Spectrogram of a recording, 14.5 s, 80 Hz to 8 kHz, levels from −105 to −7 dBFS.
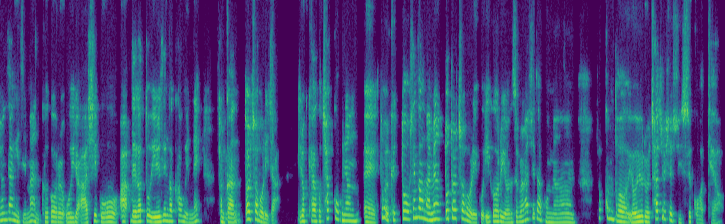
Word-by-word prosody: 현상이지만 210 - -2
그거를 165 -1 -1
오히려 160 +1 0
아시고 165 +1 0
'아 190 - +3
내가 190 +1 +3
또 200 -4 +2
일 170 +1 +6
생각하고 195 -1 -1
있네. 175 +9 -5 0.3
잠깐 160 +2 +1
떨쳐 265 +1 +4
버리자.' - - -1 0.4
이렇게 195 0 -1
하고 190 -1 +1
자꾸 285 +5 -1
그냥 205 -2 +1 0.2
예 155 -4 +1
또 325 - 0
이렇게 235 +1 -1
또 275 -1 +3
생각나면 270 -4 +3
또 285 - +2
떨쳐 300 -3 +1
버리고 150 -9 0
이거를 185 0 +1
연습을 160 +6 -2
하시다 260 0 -2
보면 155 -2 -4 0.5
쪼끔 295 -2 -3
더 180 -8 +2
여유를 175 +2 +4
찾으실 275 -4 0
수 215 - -6
있을 140 +6 -2
것 - - -7
같아요. - - -9
190 Hz, 350 characters per minute, -24 LUFS, 165-250 Hz, 0.5 s, 일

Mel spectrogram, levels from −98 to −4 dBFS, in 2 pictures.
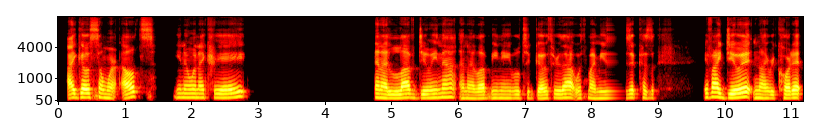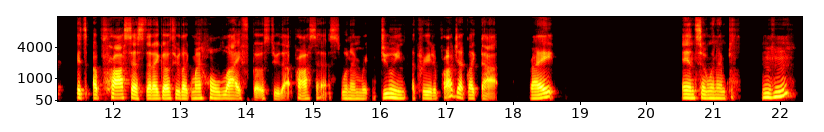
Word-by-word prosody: I - - +4
go 180 +1 +6
somewhere 170 -4 -2
else, 205 0 +1 0.3
you 180 -1 -7
know, 175 0 -2
when 175 -1 -1
I 170 - -1
create. 175 +6 0 1.9
And 170 -1 +2
I 155 - +5
love 160 +2 +3
doing 160 +2 0
that, 190 +1 -1
and 150 0 -4
I 140 -1 -1
love 145 +2 +1
being 155 0 -5
able 150 0 -4
to 150 -1 -10
go 145 0 +1
through 155 +1 -3
that 165 -1 +4
with 155 +2 -7
my 145 -2 -1
music, 150 +3 -6
'cause 155 -2 -7 0.8
if 180 +2 -4
I 195 -2 +7
do 165 +1 +6
it 195 -3 +6
and 160 - -1
I 150 - +1
record 150 +1 +1
it, 165 0 +5 0.3
it's 165 0 -2
a 150 - +4
process 155 -3 +2
that 140 0 +2
I 135 - +4
go 140 +1 +4
through, 150 +1 -4
like, 135 -1 0
my 140 0 -2
whole 145 -1 -3
life 135 -2 0
goes - - -4
through - - -8
that - - -5
process - - -6
when 135 -1 -6
I'm 130 0 -6
re 130 - -7 0.2
doing 165 -4 0
a - - -11
creative 140 -3 -3
project 195 - -1
like 140 -1 -2
that. - - -4 0.5
Right? 150 +8 +3 1.9
And 155 -1 +1
so 155 -1 -2
when 150 0 -3
I'm 145 -1 -5
pl - - -18 0.4
mhm. 205 - 0
155 Hz, 175 wpm, -25 LUFS, 145-170 Hz, 1.9 s, I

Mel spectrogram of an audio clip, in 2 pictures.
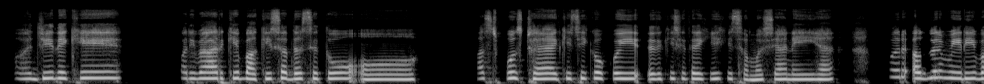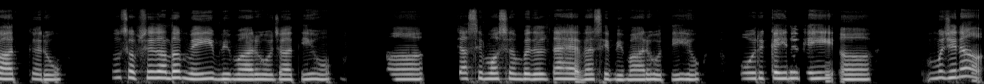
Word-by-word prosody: अ, - - -16
जी 280 +4 +2
देखिए, 295 +1 +2 0.6
परिवार 275 0 +2
के 285 - +3
बाकी 260 +1 +3
सदस्य 265 -1 +2
तो 265 - +4 0.3
ओ 230 0 +2 0.7
हष्ट-पुष्ट 275 +1 -1
है, 255 0 +4
किसी 270 +2 -2
को 280 - +4
कोई 265 0 +2
अ, 245 +1 -2
किसी 265 -1 -4
तरीके 255 0 0
की 260 0 -6
समस्या 230 +1 0
नहीं 230 0 +2
है, 235 0 +2 0.6
पर 335 -1 -4
अगर 300 +3 +1
मेरी 275 -2 +2
बात 250 -2 +2
करूँ, 230 -2 -3 0.5
तो 310 - -9
सबसे 300 0 0
ज़्यादा 300 0 +4
मैं 250 - +3
ही 260 +2 +2
बीमार 235 -1 +2
हो 235 -1 +1
जाती 235 0 -1
हूँ। 240 -1 -2 0.6
अ, 235 0 -1 0.4
जैसे 270 +1 -3
मौसम 260 -1 0
बदलता 245 +1 +1
है, 255 -1 +2
वैसे 235 +1 -2
बीमार 225 0 0
होती 230 0 -2
हूँ। 230 +1 -2 0.4
और 275 +1 -2
कहीं 275 -1 +3
न 280 - 0
कहीं 275 +1 0
अ, 230 0 0 0.6
मुझे 310 +2 0
ना, 375 +1 +1
255 Hz, 155 wpm, -22 LUFS, 235-275 Hz, 0.7 s, तो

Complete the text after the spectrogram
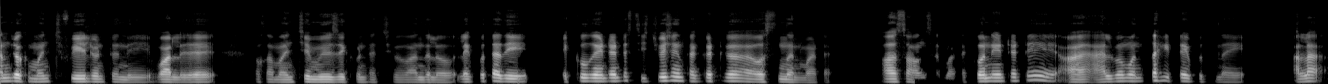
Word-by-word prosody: అందులో 155 +1 +6
ఒక - - -16
మంచి 135 +1 -5
ఫీల్ 135 -1 +4
ఉంటుంది. 120 -3 -7 0.3
వాళ్ళు 110 -2 +3 0.7
ఒక - - -20
మంచి 110 +3 -3
మ్యూజిక్ 115 0 +1
ఉండొచ్చు 110 0 -15 0.2
అందులో 110 -1 -6 0.2
లేకపోతే 125 +6 -3
అది 135 -1 +5 0.5
ఎక్కువగా 155 -1 +3
ఏంటంటే 155 +4 +3
సిచ్యుయేషన్‌కి 170 +4 +1
తగ్గట్టుగా 155 +2 +1 0.3
వస్తుందనమాట. 110 -4 -5 0.7
ఆ - - +8
సాంగ్స్ 110 0 -7
అనమాట. 100 0 -18 0.2
కొనేంటంటే 155 +5 +2 0.4
ఆ - - +5 0.3
ఆల్బమ్ 150 +4 0
అంతా 150 +5 0
హిట్ 170 -2 -8
అయిపోతున్నాయి. 110 -7 -10 0.6
అలా - - +3
135 Hz, 125 wpm, -24 LUFS, 110-150 Hz, 0.7 s, ఆ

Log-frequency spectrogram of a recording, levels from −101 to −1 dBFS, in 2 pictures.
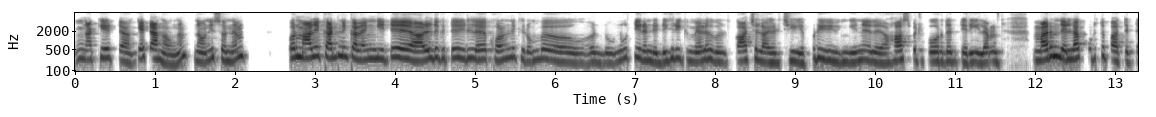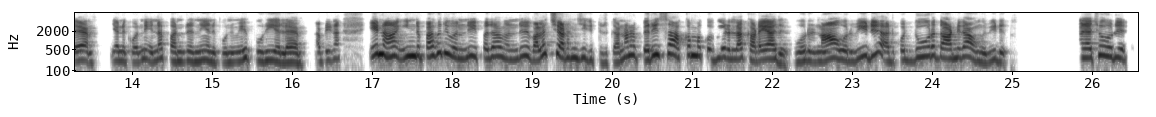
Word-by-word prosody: நான் 235 0 -1
கேட்டேன் 225 -8 -2
கேட்டாங்க 255 -5 +5
அவங்க 170 +1 -6 0.2
நான் 205 - -2
உடனே 240 +8 -5
சொன்னேன், 220 +6 -3 0.7
ஒரு 280 - +2
மாரி 265 +3 +6
கண்ணு 295 +4 +4
கலங்கிட்டு 250 +2 +1 0.3
அழுதுக்கிட்டு 255 +3 0
"இல்ல 255 -2 -3 0.2
கொழந்தைக்கு 250 +3 -5
ரொம்ப- 235 +5 -8 1.0
102°க்கு 230 -2 -4
மேல 225 +4 -2 0.4
காய்ச்சல் 220 +1 -2
ஆயிடுச்சு. 195 +2 -6
எப்டி 245 +9 -5 0.2
இங்கேன்னு 200 +3 -4 0.4
ஹாஸ்பிட்டல் 225 0 -3
போறதுன்னு 210 0 -5
தெரியல, 195 0 -2 0.7
மருந்தெல்லாம் 255 -1 +5
குடுத்து 260 +4 -10
பாத்துட்டேன். 215 0 0 0.3
எனக்கு 210 -1 -7
வந்து 235 +3 -4
என்ன 250 +3 -1
பண்ணுறதுன்னே 210 +1 -3
எனக்கு 195 -1 -6
ஒண்ணுமே 205 +5 -2
புரியல 210 -2 0 0.4
அப்டினா 220 +4 -4 0.5
ஏனா, 355 -4 +8 0.2
இந்த 315 0 +5
பகுதி 380 +4 +2
வந்து, 260 +4 -2
இப்ப 255 -4 -3
தான் 300 -4 -2
வந்து 240 +6 -5 0.2
வளர்ச்சி 360 - +1
அடைஞ்சுகிட்டு 260 -6 -5
இருக்கு 195 +2 -6
அதனால 300 +7 0
பெருசா 340 +7 +3
அக்கம் 325 -1 +1
பக்கம் 260 -6 -7
வீடெல்லா 250 -1 +2
கிடையாது. 225 -3 +6 0.2
ஒரு 215 0 -4 0.2
நான் 260 -2 +6
ஒரு 210 -1 -6
வீடு 315 +4 +5
அது 205 - -6
கொஞ்சம் 230 +2 -7
தூரம் 300 -1 -1
தாண்டி 255 +1 +5
தான் 285 -3 +4
அவங்க 195 -3 -4
வீடு. 375 +11 -4 1.0
ஏதாச்சும் 270 +4 +4
ஒரு 265 -4 0
240 Hz, 145 wpm, -23 LUFS, 210-270 Hz, 1.0 s, ஏனா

